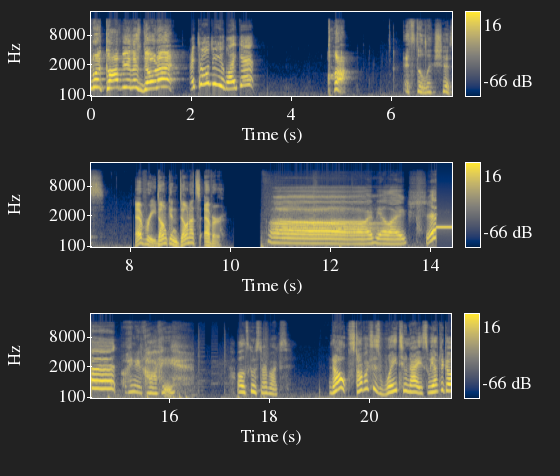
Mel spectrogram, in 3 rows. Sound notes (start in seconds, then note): 4.7 coughs; 10.8 both groaning; 14.1 beep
